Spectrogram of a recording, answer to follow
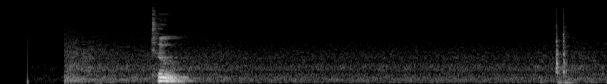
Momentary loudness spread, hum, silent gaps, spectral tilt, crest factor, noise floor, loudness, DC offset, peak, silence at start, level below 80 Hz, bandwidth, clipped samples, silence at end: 30 LU; none; none; -8 dB/octave; 24 dB; -50 dBFS; -19 LUFS; under 0.1%; -2 dBFS; 0.65 s; -60 dBFS; 13.5 kHz; under 0.1%; 0.4 s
